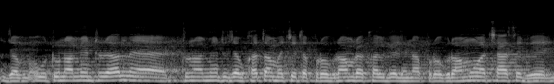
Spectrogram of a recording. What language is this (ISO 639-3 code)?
mai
